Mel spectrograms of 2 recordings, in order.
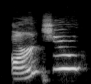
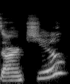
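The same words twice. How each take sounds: First: Put-on much higher, pleading child voice; hurt boy begging his friend; pleading echo. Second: Said in the usual way. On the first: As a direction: ask it again, desperate and high. Boy echoes plea much higher.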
